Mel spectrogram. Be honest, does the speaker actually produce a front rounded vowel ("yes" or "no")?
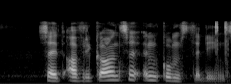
yes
